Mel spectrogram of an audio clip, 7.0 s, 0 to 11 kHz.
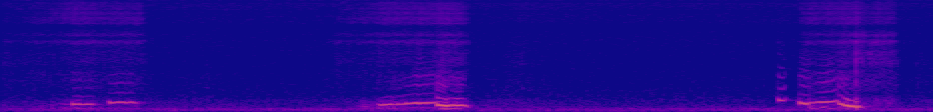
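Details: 15-week-old puppy snoring in sleep: three rhythmic soft nasal grunting snores with a slight whistle, about twenty a minute, in a quiet room.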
